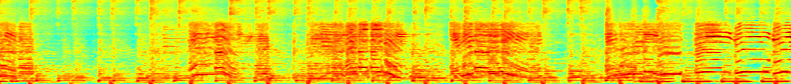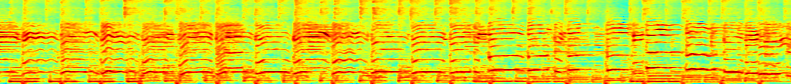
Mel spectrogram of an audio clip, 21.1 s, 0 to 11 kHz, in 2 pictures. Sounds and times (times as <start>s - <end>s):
Blues: 0.0s - 21.1s
Psychedelic rock: 0.0s - 21.1s.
